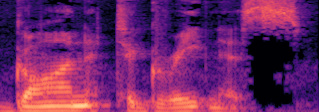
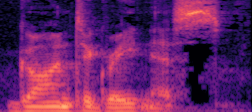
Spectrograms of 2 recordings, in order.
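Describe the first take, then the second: First: Slow, weighty "gone to greatness"; slow quoting. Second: Said in the usual way. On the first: Shown as a demonstration. Teacher quoting a sutta phrase to his listener, slowly. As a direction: savour each word of "gone to greatness". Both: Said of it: "a nice idiomatic phrase they use".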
